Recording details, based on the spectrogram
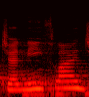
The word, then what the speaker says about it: Jennifly: Jennifly? – Yeah, Jenny, like Jennifer, Jennifly. – Okay. Jennifly. Cool. Yeah, I always say Jennifly, like that short vowel sound.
